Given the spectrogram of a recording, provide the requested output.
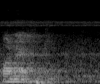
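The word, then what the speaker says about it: honest: ये होनेस्ट नहीं होता है, कई बार बच्चे गलत पढ़ देते हैं इसको। ऐसे बनने वाले शब्द हैं, लेकिन इनका प्रोनाउंसिएशन ऐसे बनता है, एयर और ऑनेस्ट।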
